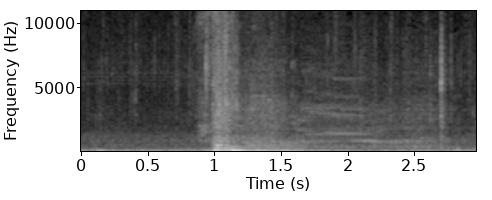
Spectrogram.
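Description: A heavy door is pushed open with a low thud.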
